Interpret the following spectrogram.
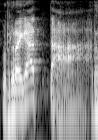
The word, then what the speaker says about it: regatta: You gotta say it like that, or else no one's gonna understand what you say. Sorry, regatta. No, regatta. Regatta. Yeah, a little spice at the end of the A.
